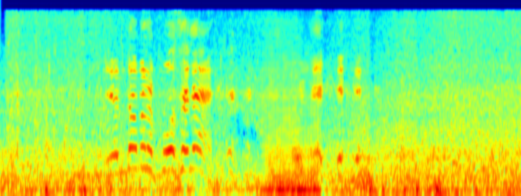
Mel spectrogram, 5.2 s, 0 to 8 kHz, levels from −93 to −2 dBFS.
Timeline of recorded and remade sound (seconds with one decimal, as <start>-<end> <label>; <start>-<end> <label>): 0.0-2.6 recorded; 2.6-3.2 remade; 3.2-5.2 recorded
